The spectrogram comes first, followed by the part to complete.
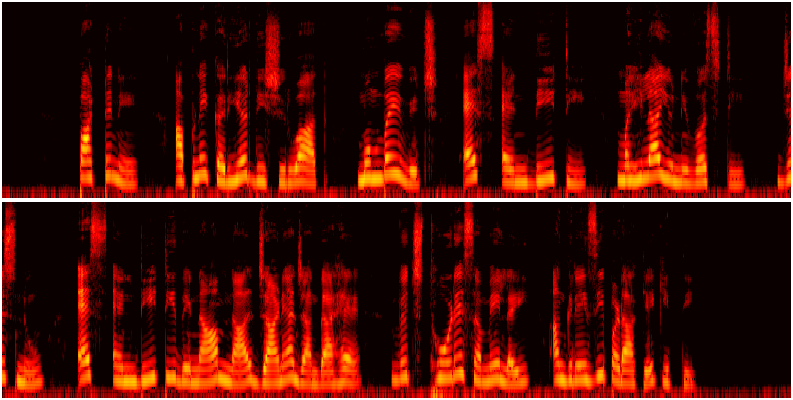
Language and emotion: Punjabi, neutral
